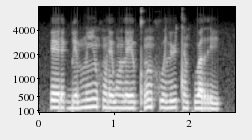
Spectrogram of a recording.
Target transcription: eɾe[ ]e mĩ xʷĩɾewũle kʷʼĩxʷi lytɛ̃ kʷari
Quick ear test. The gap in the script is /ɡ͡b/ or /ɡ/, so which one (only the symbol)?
ɡ͡b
